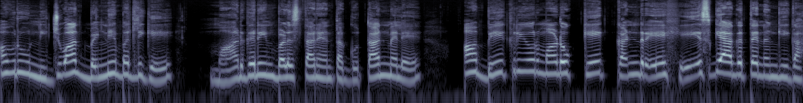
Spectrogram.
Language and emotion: Kannada, disgusted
